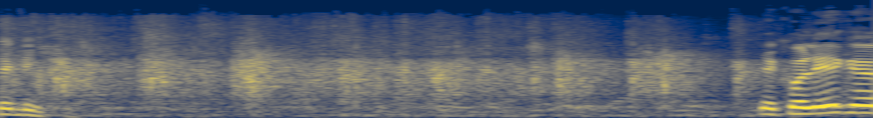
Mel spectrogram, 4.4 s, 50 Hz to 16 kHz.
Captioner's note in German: Beifall BÜNDNIS 90/DIE GRÜNEN und CDU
